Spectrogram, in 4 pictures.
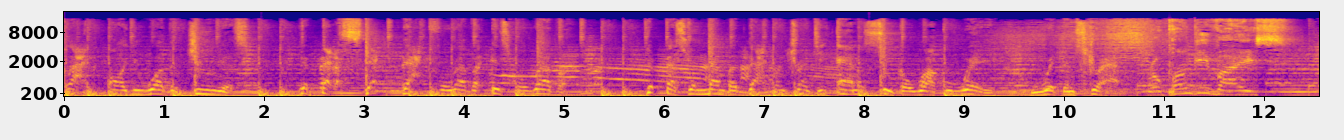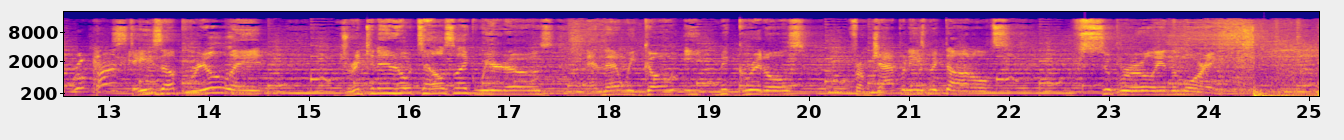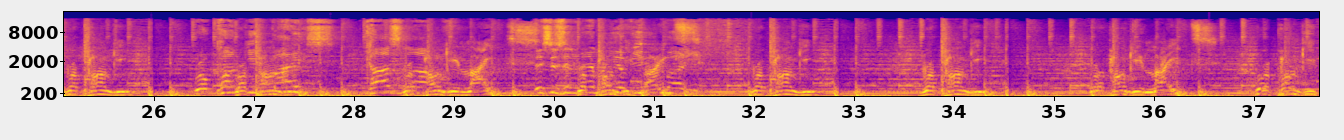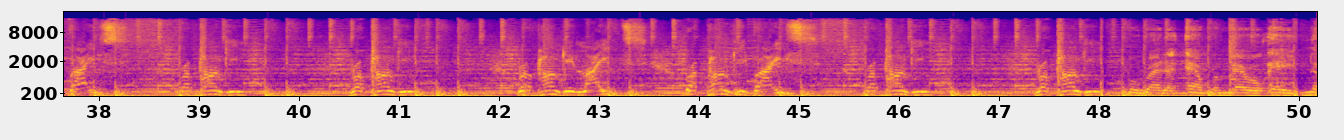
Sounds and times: Theme music: 0.0s - 50.1s.

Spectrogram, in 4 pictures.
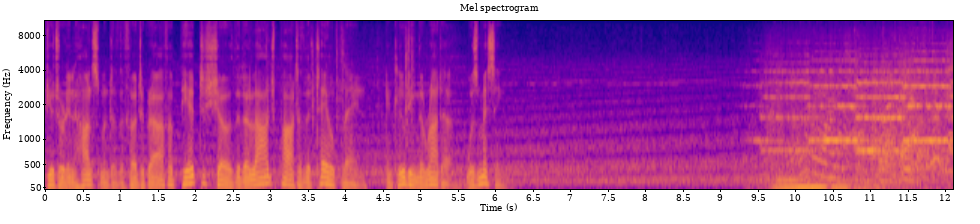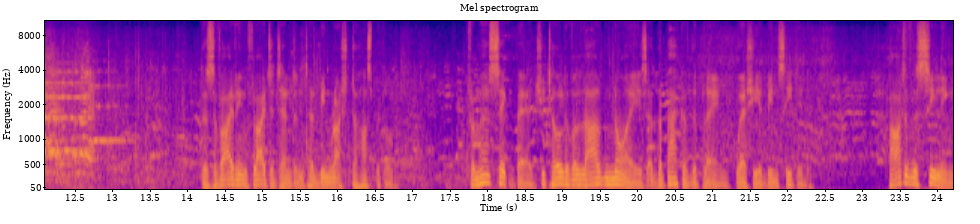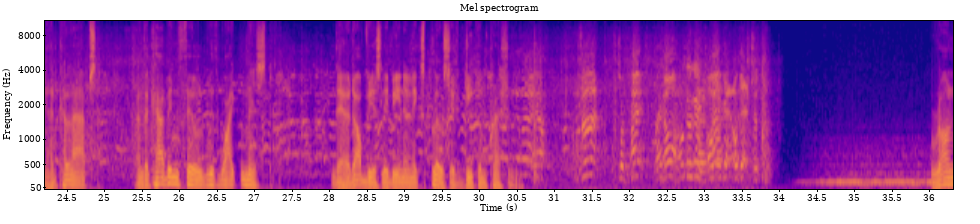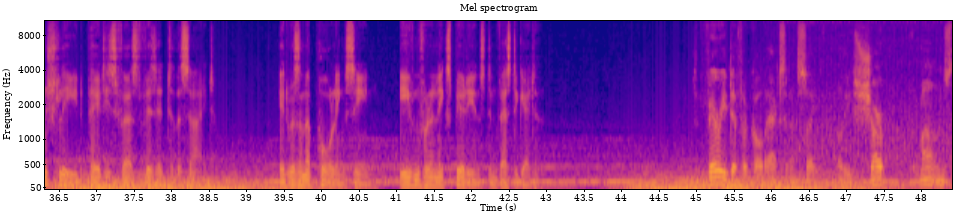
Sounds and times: Speech: 0.0s - 6.2s, 13.6s - 33.8s, 36.0s - 38.6s, 39.4s - 43.0s, 45.0s - 48.4s.

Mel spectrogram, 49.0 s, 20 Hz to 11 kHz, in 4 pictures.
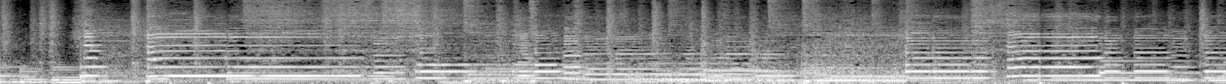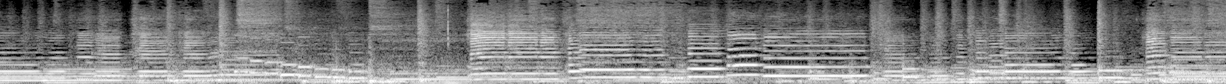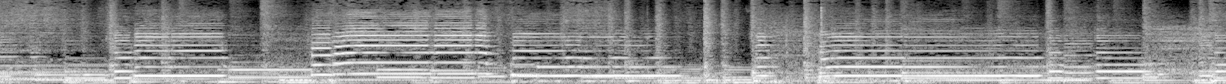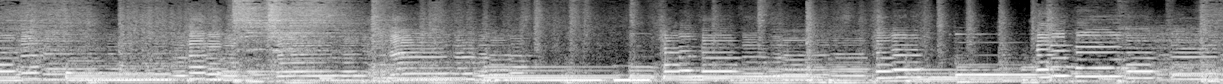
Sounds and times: Double bass: 0.0s - 49.0s
Drum kit: 0.0s - 49.0s
Jazz: 0.0s - 49.0s
Saxophone: 0.0s - 49.0s.

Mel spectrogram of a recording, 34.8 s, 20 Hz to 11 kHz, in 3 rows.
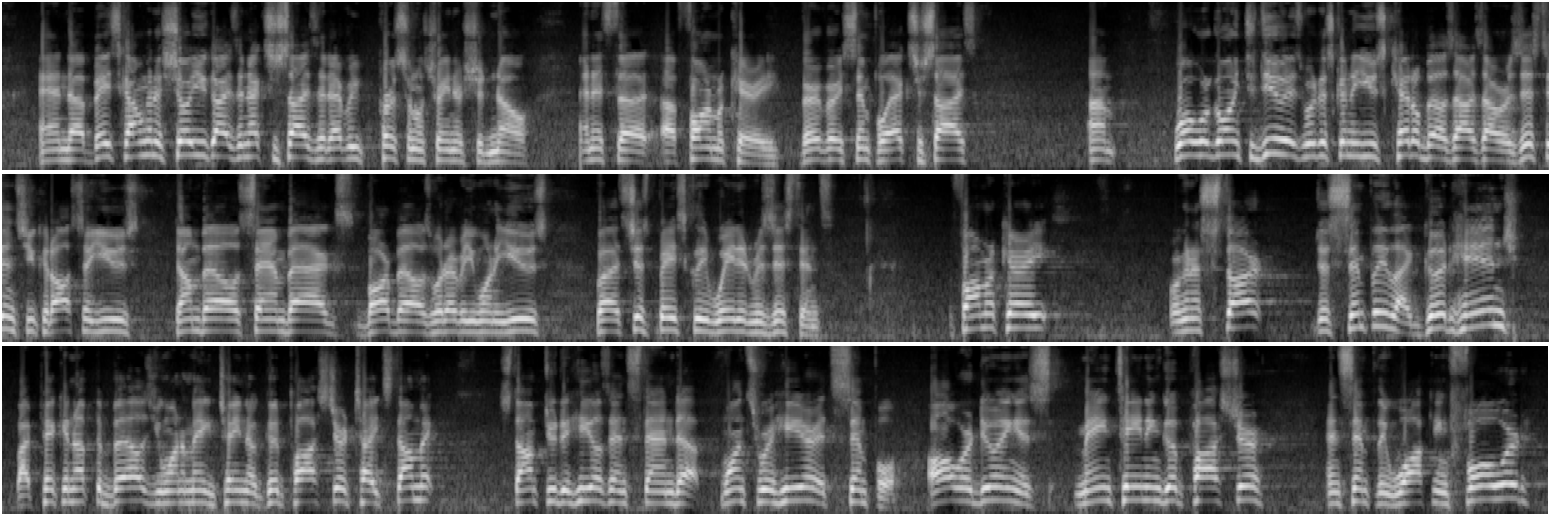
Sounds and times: Speech: 0.3s - 7.4s, 8.1s - 17.9s, 18.7s - 19.7s, 20.4s - 34.8s.

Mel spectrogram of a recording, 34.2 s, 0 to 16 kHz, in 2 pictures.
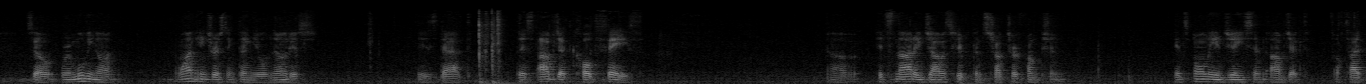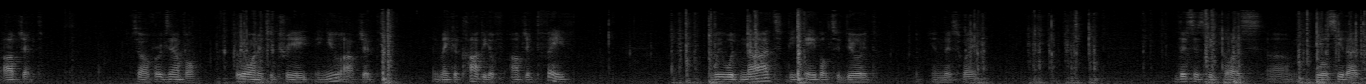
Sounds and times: Speech: 0.3s - 1.5s, 2.2s - 4.0s, 5.2s - 8.1s, 10.3s - 13.4s, 14.7s - 17.7s, 18.7s - 21.9s, 22.5s - 24.3s, 26.0s - 29.4s, 31.8s - 34.1s.

